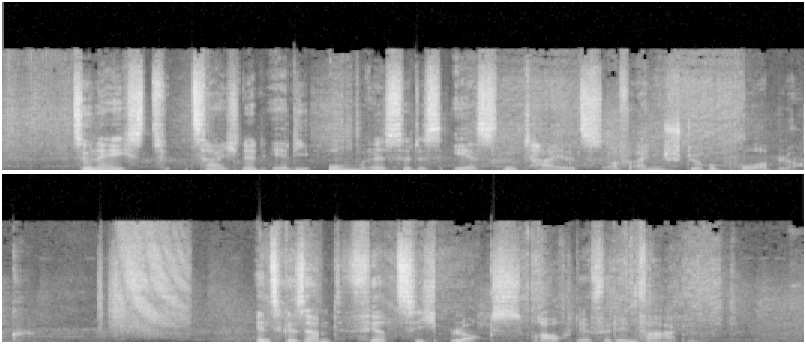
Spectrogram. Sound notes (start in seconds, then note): none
